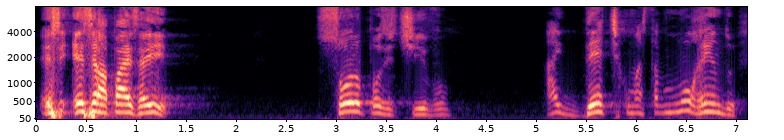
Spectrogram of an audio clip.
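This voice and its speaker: Brief: Brazilian Portuguese-accented male pastor, high voice, emphatic and blunt, repeats lines, reverberant hall. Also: slow pace, darkish tone. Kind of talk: sermon with anecdotes. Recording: long church-hall reverb.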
